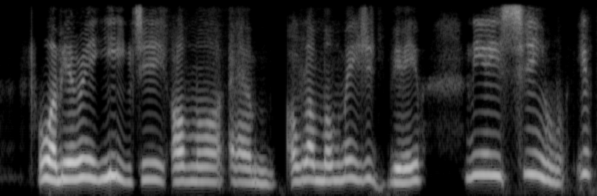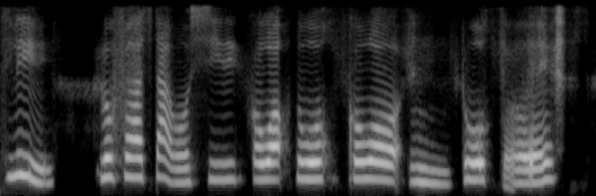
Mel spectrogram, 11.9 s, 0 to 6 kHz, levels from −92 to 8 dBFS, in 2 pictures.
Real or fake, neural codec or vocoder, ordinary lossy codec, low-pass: fake; codec, 16 kHz in and 24 kHz out, 0.4 kbps, LongCat-Audio-Codec, four codebook decoder; none; 5.4 kHz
